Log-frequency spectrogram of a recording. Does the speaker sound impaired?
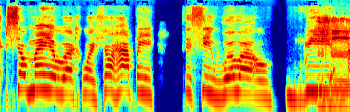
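Yes: cerebral palsy; impaired speech.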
